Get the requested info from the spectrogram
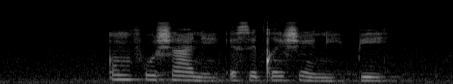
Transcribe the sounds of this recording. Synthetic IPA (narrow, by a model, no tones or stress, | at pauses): um̩fuʃanɛesiǃɛʃenibi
